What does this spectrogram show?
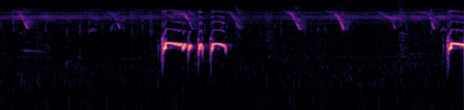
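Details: Local zebra dove (perkutut) in active song, used as a lure and training recording for quiet doves: a low, trilled cooing phrase of three or four rolling notes, repeated, over repeated high descending whistles from other birds.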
